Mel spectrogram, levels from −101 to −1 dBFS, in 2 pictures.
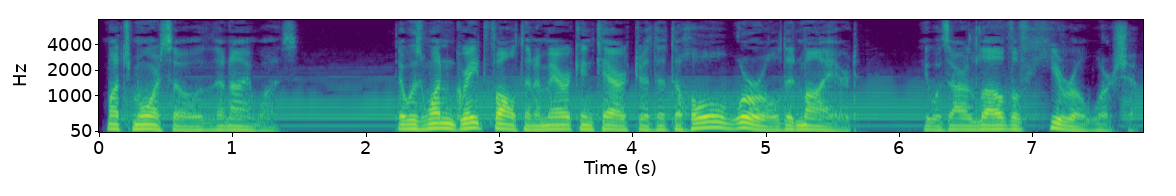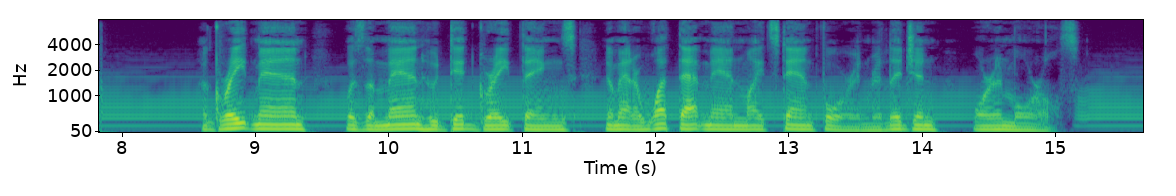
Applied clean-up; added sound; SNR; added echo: none; Brass instrument; 18 dB; none.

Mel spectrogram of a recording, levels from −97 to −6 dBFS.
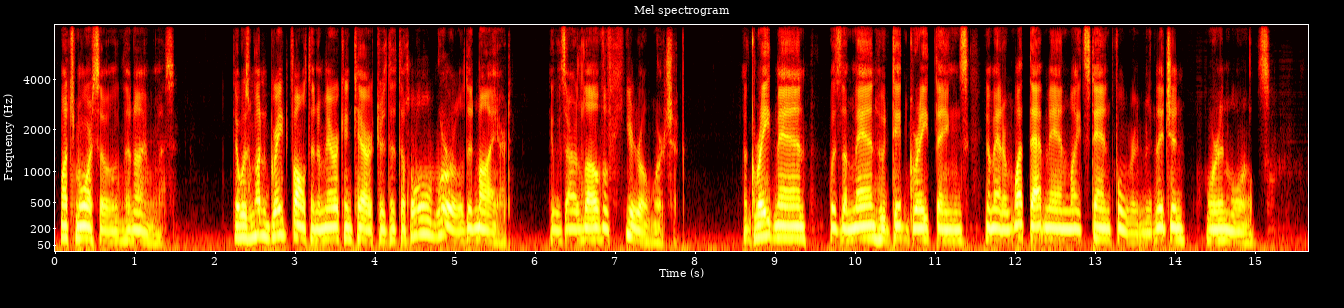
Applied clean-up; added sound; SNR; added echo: neural diffusion model UNIVERSE++.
